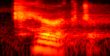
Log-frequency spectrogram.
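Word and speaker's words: χαρακτήρ: The Greek word there for exact representation is the Greek word that is pronounced character.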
